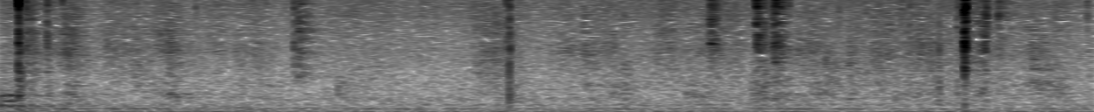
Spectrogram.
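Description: Faint rubbing of a hand wiping marker writing off a whiteboard, with a few light clicks scattered through it, the sharpest near the end, over a low steady hum.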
